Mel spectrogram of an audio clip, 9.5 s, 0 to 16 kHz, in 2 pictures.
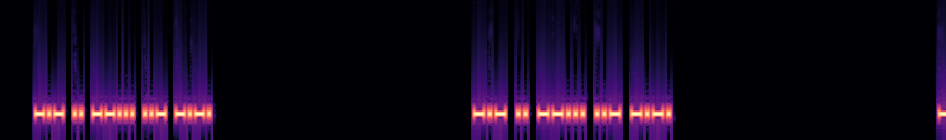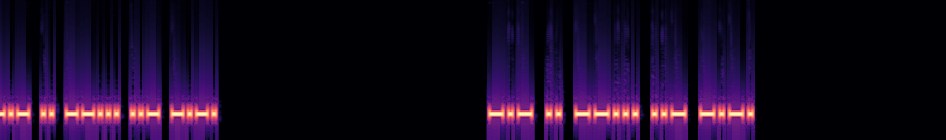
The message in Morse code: KI7UC KI7UC KI7UC KI7UC

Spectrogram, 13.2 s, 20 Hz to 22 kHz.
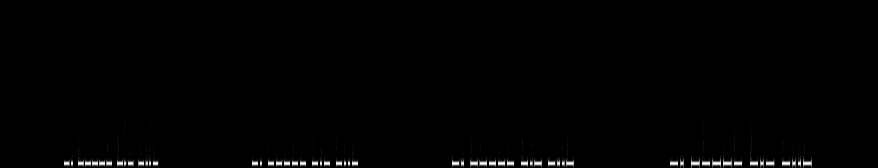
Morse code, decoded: N0KX N0KX N0KX N0KX

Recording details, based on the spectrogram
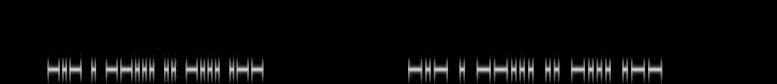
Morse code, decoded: KE7IBW KE7IBW

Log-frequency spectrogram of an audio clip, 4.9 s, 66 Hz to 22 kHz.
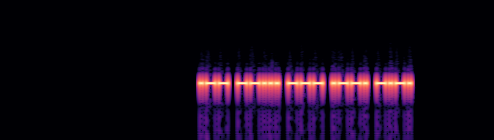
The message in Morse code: W7OPC

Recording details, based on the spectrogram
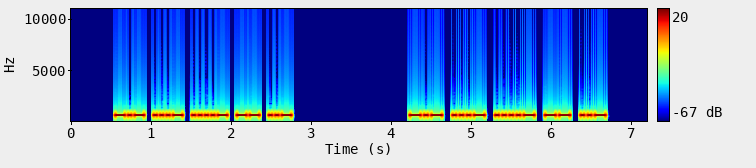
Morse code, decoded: KV4MU KV4MU

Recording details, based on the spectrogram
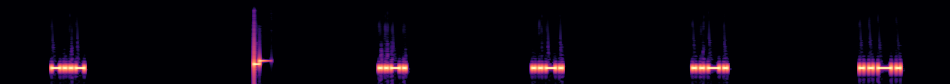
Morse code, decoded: X FFFF

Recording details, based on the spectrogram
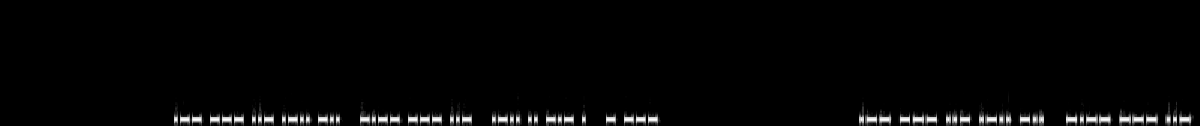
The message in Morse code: WOULD YOU LIKE TO WOULD YOU

